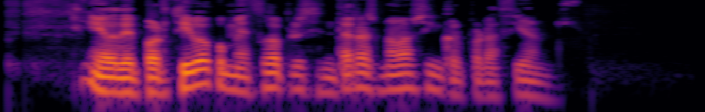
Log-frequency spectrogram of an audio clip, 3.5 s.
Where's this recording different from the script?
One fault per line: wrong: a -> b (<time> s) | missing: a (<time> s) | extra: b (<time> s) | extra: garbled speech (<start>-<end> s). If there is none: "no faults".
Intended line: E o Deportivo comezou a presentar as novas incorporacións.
no faults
